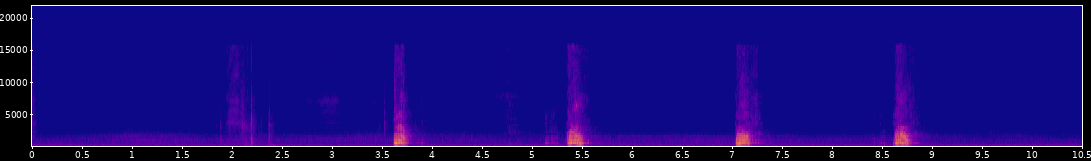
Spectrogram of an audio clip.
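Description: English bulldog barking four times, short barks evenly spaced about a second and a half apart, play-barking from a play bow.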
